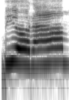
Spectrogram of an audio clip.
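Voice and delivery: put-on high, loud little-kid voice; child calling out. A narrator's reading. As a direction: call from the other room like a small child. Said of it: "آتی از اتاق داد زد". (صدای بلند و نازک بچه از اتاق)

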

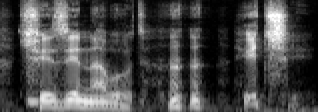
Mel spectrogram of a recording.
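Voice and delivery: awkward little laugh between the words; strained, smiling chuckle; forced chuckle. Acted. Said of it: "به زور لبخند زد".

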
